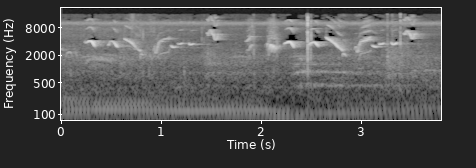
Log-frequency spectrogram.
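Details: Oriental magpie-robin, part of a visiting pair, delivering a lively stream of whistled notes, some sharply falling, others looping, over a steady low hum.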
